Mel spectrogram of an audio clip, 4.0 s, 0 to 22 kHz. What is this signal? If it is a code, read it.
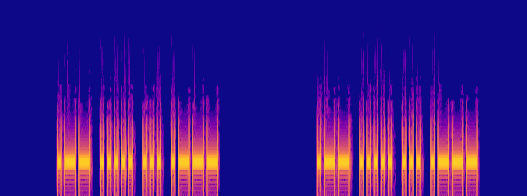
Morse code, heard as a keyed tone, about 44 wpm, 700 Hz. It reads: W5SJ W5SJ
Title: Easy Call Signs Repeated 2x - 45wpm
